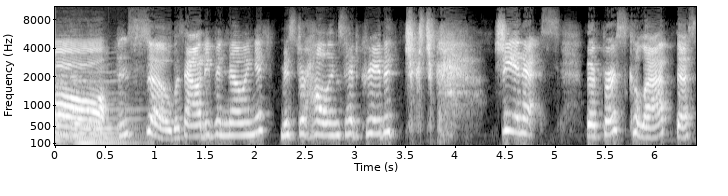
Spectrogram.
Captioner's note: verbal fanfare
